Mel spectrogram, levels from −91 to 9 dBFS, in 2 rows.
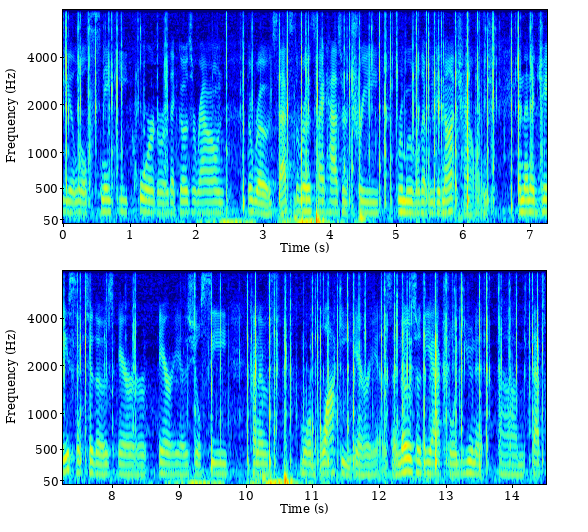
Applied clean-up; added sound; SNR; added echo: none; Rain; -2 dB; none.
